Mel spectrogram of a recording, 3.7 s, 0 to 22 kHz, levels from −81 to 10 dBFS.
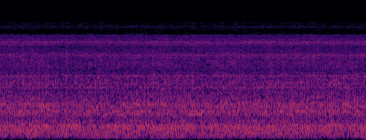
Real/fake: real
